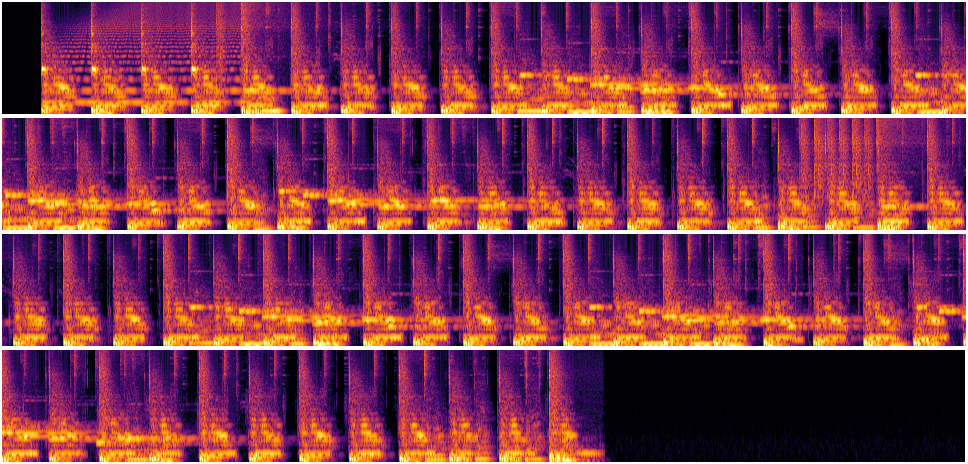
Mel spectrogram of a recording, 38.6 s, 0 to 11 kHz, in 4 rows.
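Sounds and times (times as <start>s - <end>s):
happy techno music at 120 BPM: 0.4s - 35.0s.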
